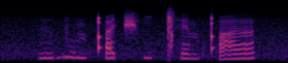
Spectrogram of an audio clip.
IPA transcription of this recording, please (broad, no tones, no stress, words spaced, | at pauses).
ɨb umqʼɨt͡ʃʰiǀʰɛm qʼɐ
